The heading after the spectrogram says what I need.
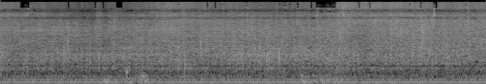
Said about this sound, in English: now it's just a matter of getting the rice and the meat mixed together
